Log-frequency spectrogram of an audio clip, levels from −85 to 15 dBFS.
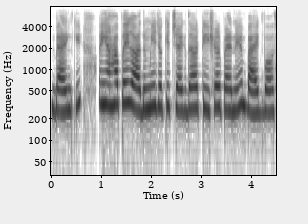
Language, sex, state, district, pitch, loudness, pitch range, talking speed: Hindi, female, Uttar Pradesh, Budaun, 280 Hz, -14 LUFS, 260-310 Hz, 200 wpm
